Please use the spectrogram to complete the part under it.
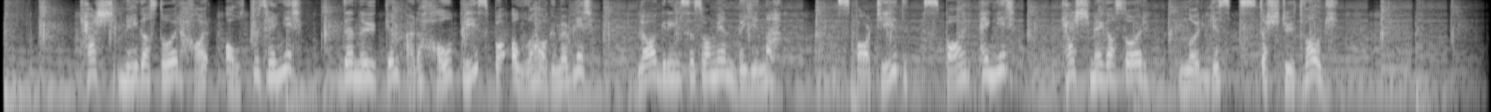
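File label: Norwegian hardsell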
